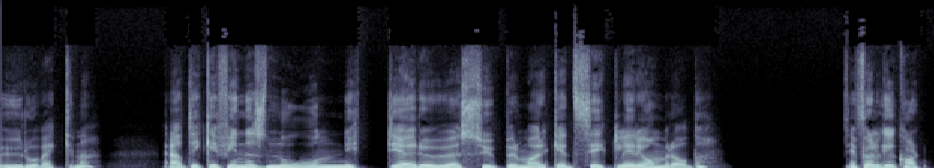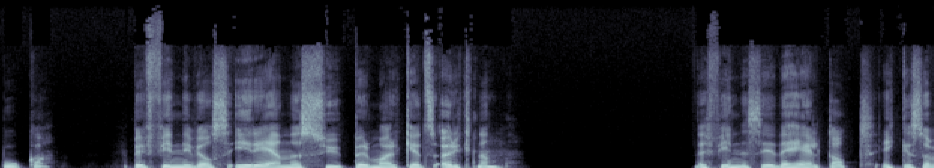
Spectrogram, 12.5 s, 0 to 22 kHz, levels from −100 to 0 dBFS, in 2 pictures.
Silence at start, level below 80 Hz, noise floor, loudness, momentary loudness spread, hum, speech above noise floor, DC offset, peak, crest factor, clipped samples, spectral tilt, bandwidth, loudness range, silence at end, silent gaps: 0 s; -68 dBFS; -82 dBFS; -23 LUFS; 8 LU; none; 60 dB; under 0.1%; -4 dBFS; 20 dB; under 0.1%; -5.5 dB/octave; 19 kHz; 5 LU; 0 s; none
